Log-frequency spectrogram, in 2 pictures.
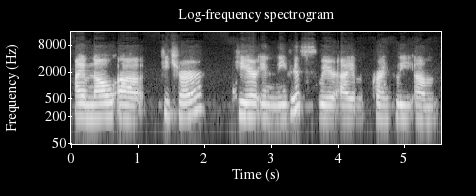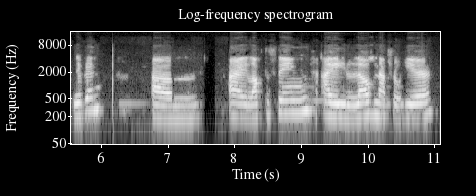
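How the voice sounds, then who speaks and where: A woman's voice: medium pitch, takes it slowly, no echo, highs cut off. A woman from Guyana, friendly and a little hesitant as a panelist. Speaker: panelist, teacher.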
